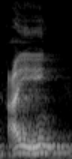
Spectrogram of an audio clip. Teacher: لہراؤ کے ساتھ پڑھنا، جیسے عین، یہ غلط ہے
